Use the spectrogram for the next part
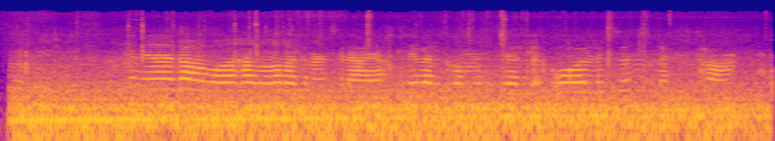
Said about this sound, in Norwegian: Vi går inn for landing på Ålesund lufthavn.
